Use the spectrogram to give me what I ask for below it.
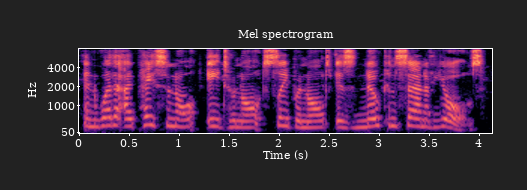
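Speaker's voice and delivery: high cold defiance; glaring. A narrator's reading. Lucy defying the landlady, high and glaring. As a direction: push back hard. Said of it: "Lucy glares".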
